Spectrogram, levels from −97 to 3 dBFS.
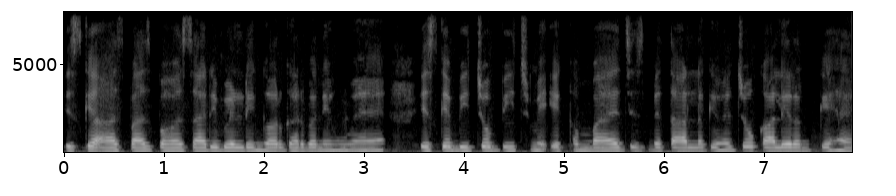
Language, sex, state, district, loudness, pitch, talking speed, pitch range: Hindi, female, Uttar Pradesh, Jyotiba Phule Nagar, -39 LUFS, 185 Hz, 205 wpm, 180-190 Hz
